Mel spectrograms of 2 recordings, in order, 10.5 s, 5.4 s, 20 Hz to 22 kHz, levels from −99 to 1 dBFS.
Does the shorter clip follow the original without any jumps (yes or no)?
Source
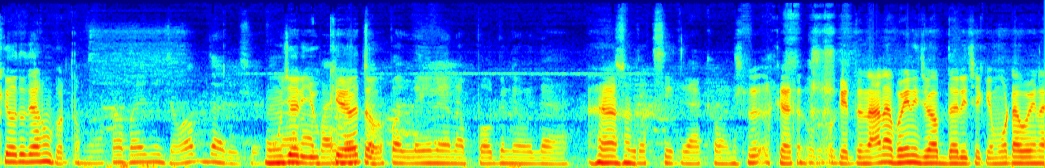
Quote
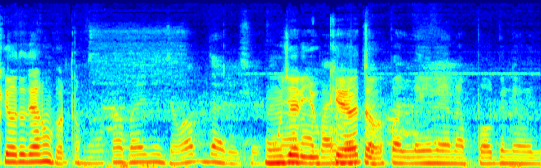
yes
